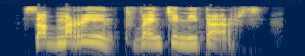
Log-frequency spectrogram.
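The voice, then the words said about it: Liam Neeson's Russian accent impression. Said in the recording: “Liam Neeson's Russian accent ... Also spot on, I think.”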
